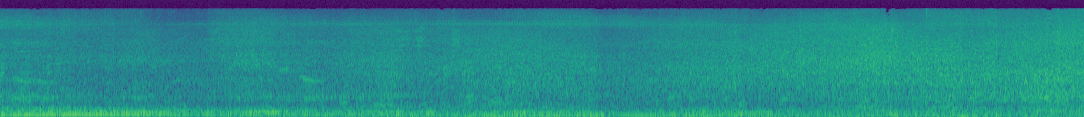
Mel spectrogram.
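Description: Road traffic passing close by: a pickup truck and then cars driving past, with a steady low engine hum that is loudest in the first two seconds and tyre noise on the road.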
